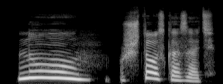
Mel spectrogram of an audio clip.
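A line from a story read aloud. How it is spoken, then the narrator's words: Drawling. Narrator (Russian): протянула я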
